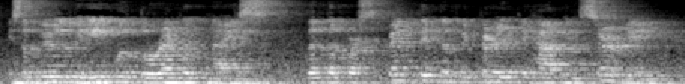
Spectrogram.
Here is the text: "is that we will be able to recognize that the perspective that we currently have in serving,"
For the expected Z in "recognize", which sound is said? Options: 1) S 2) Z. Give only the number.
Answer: 1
